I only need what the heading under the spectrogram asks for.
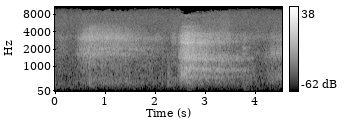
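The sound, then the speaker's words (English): Slow, deep breathing in and out during a guided relaxation exercise: two long, airy breaths, each swelling and fading, and a third beginning at the end, soft and steady with no talking. “And take full, refreshing breaths of air in and out. And continue to breathe deeply.”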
